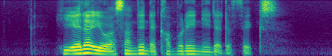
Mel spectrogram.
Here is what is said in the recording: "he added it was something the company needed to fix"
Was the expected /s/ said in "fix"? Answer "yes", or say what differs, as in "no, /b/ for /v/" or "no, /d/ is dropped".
yes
